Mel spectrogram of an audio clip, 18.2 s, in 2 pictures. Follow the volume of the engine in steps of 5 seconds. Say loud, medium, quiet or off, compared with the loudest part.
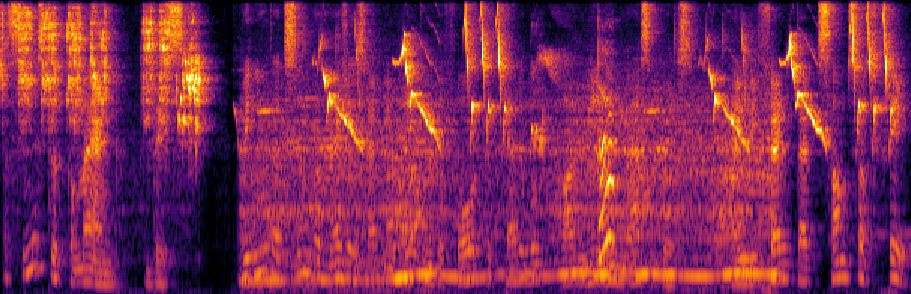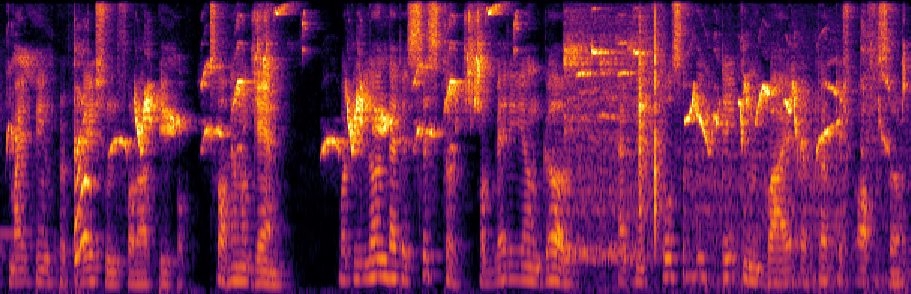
loud, loud, off, off.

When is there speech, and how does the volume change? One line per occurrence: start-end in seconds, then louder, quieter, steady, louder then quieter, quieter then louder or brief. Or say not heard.
0.0-18.1 steady.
